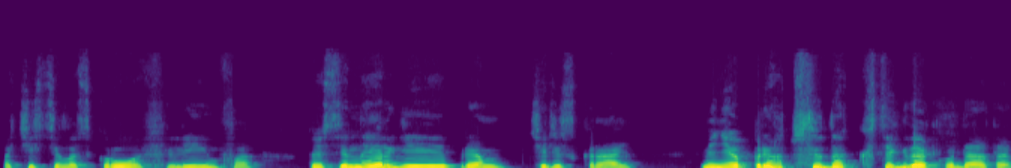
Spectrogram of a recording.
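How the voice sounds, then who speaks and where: Her pitch fairly high, a woman speaks at a very slow pace with ordinary pitch variation. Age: 60s. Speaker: customer giving a product testimonial. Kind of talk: testimony.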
